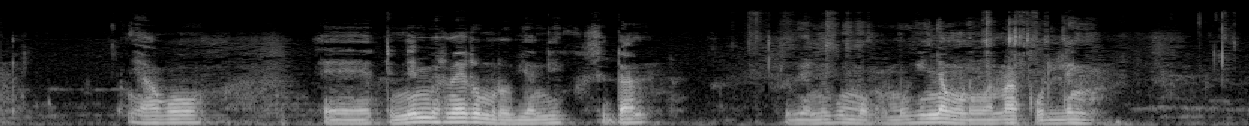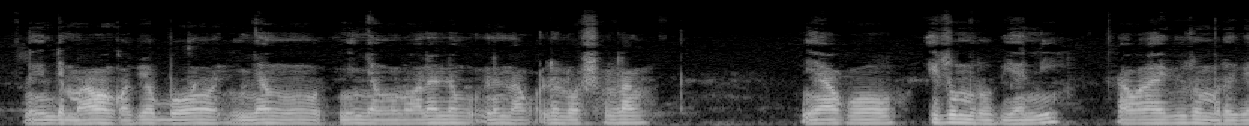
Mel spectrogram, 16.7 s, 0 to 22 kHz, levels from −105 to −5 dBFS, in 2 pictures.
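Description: From start to finish the speech carries two layers of damage: a swirly, watery smear with a grainy texture on top, and nothing above 14.9 kHz. That's likely transcoding between lossy codecs, which fits low-rate HE-AAC re-encoded to Opus, the second pass spending bits on the first pass's artefacts.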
